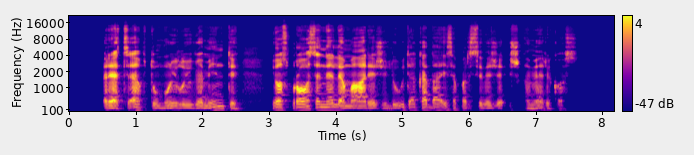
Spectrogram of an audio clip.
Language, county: Lithuanian, Kaunas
